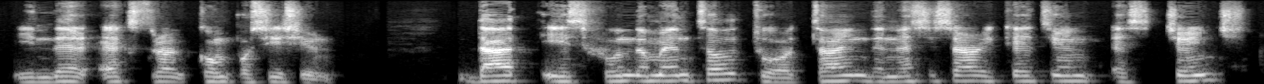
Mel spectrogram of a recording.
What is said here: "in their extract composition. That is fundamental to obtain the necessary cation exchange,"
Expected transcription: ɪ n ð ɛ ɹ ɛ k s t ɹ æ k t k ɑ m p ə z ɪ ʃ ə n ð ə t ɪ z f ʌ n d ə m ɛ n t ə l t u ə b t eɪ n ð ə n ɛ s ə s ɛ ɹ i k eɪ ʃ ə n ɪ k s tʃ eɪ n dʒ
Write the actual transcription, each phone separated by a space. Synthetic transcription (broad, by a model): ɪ n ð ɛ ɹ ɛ k s t ɹ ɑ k k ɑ m p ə s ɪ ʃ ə n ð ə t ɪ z f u n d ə m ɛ n t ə l t u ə t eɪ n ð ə n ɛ s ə s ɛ ɹ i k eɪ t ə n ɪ k s tʃ eɪ n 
